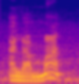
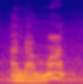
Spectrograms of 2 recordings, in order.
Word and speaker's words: alamat: is legend in English alamat first syllable a second syllable la and third syllable mat the accent is in the third syllable alamat alamat legend in the sixth one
